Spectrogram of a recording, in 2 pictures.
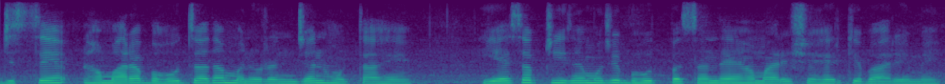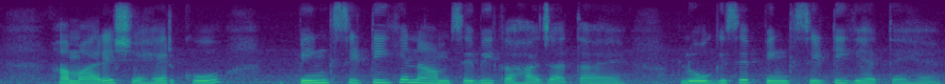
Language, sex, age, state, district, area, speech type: Hindi, female, 60+, Rajasthan, Jaipur, urban, spontaneous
